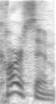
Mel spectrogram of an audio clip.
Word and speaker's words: Qasim: By the way, my name is pronounced Carsim. I will try to remember that. Spelled Qasim, pronounced Carsim, just to make your life easier.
